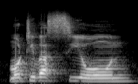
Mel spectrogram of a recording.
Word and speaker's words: Motivation: तो ये हम साउंड करते हैं कुछ ऐसा, सियोन, सियोन। zum Beispiel Motivation, Motivation, Situation, Situation, Funktion, Funktion। तो देखिए ये तीनों वर्ड के एंडिंग में ये कॉम्बिनेशन आ रहा है और ये साउंड कर रहा है सियोन, सियोन, ठीक हो गया।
